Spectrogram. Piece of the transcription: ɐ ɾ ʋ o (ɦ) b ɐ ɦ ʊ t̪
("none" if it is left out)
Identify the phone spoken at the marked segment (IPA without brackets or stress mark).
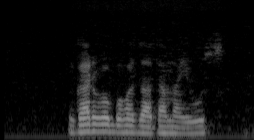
none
